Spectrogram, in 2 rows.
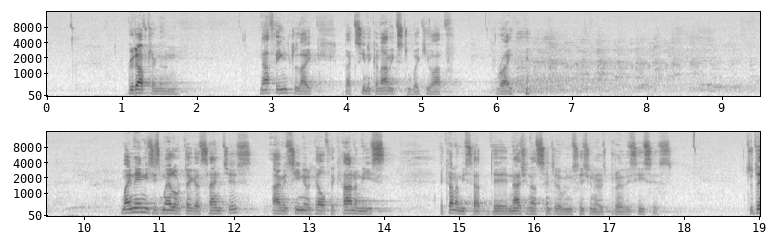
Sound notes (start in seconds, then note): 6.2 laughter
